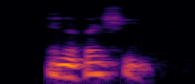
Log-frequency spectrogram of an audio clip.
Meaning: 1. The act of innovating; the introduction of something new, in customs, rites, etc 2. A change effected by innovating; a change in customs
- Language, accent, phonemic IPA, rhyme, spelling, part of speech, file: English, Southern England, /ˌɪn.əˈveɪ.ʃən/, -eɪʃən, innovation, noun, LL-Q1860 (eng)-innovation.wav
